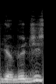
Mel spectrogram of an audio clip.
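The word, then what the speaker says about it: gabegie: Moi, j'ai toujours dit Gabji, c'est Gabji. Et les dictionnaires vous le disent, la gabji, hein, c'est le grand désordre, il faut prononcer bji.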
